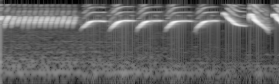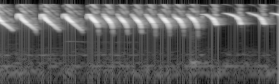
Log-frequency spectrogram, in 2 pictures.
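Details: Morning song of a female Belgian canary: a short buzzing trill, then a steady series of rising whistled notes, followed by a long run of rapid, sharply falling high syllables repeated about four per second.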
